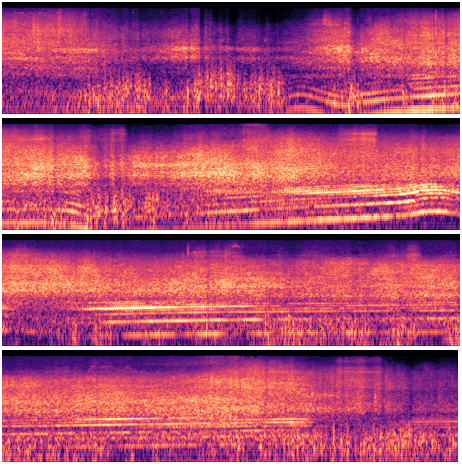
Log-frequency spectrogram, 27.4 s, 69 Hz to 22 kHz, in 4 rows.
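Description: Tuned Saab 9-3 Aero's engine pulling hard, its note climbing through one gear, dropping sharply at a gear change about halfway through, then climbing again more slowly through the next gear. Wind noise on the microphone runs underneath.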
